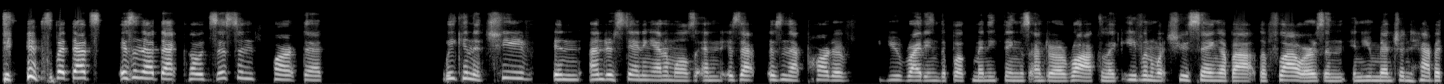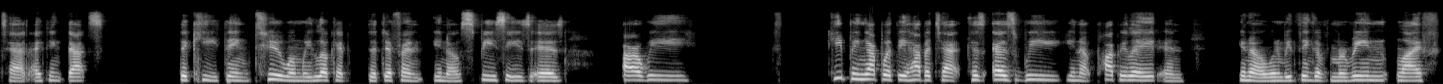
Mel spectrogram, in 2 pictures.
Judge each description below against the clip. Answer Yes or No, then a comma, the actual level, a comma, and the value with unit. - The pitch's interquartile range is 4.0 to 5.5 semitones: No, average, 3.5 semitones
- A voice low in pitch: No, high, 195 Hz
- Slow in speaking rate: No, average, 170 wpm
